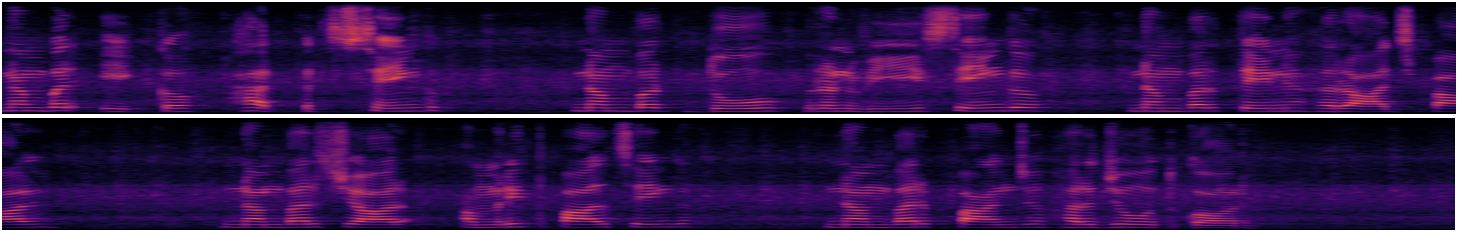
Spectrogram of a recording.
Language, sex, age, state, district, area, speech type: Punjabi, female, 30-45, Punjab, Mansa, urban, spontaneous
